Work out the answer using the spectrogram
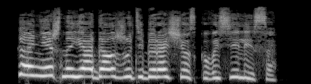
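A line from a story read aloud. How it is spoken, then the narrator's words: Suddenly loud. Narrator (Russian): неожиданно громко произнесла подруга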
